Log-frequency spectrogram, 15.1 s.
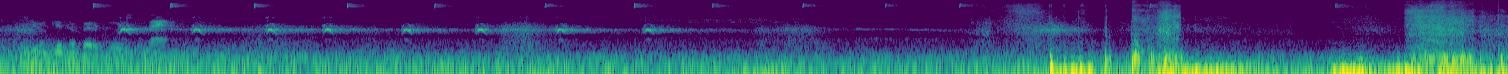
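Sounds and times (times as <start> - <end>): bird calling repeatedly: 0.8 - 7.4.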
